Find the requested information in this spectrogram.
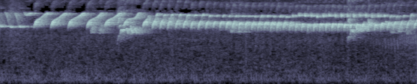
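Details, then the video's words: Canary song made of rapid rolling trills, with swooping repeated notes giving way to a continuous high warbling roll that runs unbroken throughout. "Canary sounds"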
